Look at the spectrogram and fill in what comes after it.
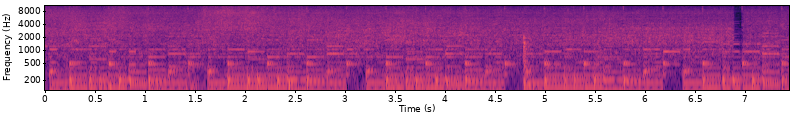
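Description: Sliced bitter melon and ground pork sizzling as they are stir-fried in a nonstick wok, with a steady frying hiss, over background music with a walking bass line.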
